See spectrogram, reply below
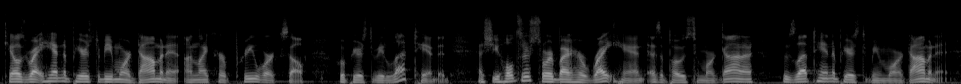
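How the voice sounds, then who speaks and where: A man's voice: fairly low pitch, animated, brisk, few pauses, no room sound. A man hosting a reaction video, reading trivia aloud in a casual way with short asides to himself.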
